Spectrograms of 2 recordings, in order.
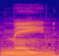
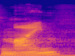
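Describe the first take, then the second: First: The vowel sounds like the word 'may'. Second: The vowel sounds like the word 'my'. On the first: It follows the name of the U.S. state. The speaker calls it wrong. "me pronouncing Maine like like I just did" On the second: It follows the French way of saying it. The speaker calls it right. "it's pronounced mine"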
